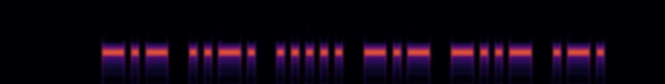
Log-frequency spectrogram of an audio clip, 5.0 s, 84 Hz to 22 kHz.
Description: Morse code, heard as a keyed tone, about 22 wpm, 700 Hz. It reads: KF5KXR
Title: USA Call Signs - 6 Characters - Repeated 3x - 22wpm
